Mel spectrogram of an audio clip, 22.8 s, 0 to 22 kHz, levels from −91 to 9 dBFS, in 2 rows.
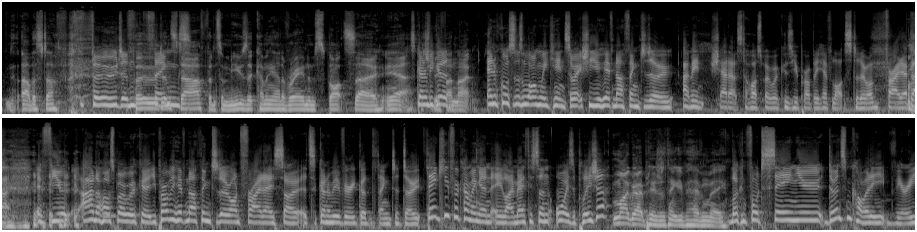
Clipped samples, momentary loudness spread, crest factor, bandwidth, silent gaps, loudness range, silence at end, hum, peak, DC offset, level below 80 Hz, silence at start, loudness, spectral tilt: under 0.1%; 6 LU; 16 dB; 17 kHz; none; 3 LU; 0 s; none; -12 dBFS; under 0.1%; -50 dBFS; 0.05 s; -28 LUFS; -5 dB/octave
